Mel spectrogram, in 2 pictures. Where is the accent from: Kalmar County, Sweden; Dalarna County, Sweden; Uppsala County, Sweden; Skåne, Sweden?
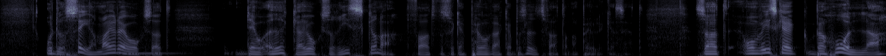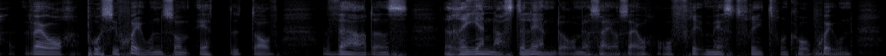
Skåne, Sweden; now in Stockholm, Sweden; Man hade helst varit på hemmaplan hemma i Skåne, men så är det ibland.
